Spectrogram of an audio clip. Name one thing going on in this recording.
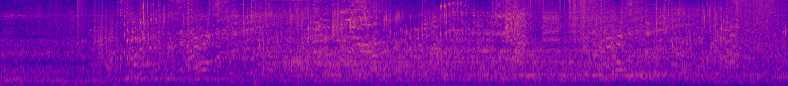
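A shimmering electronic hum crackles and swells.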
